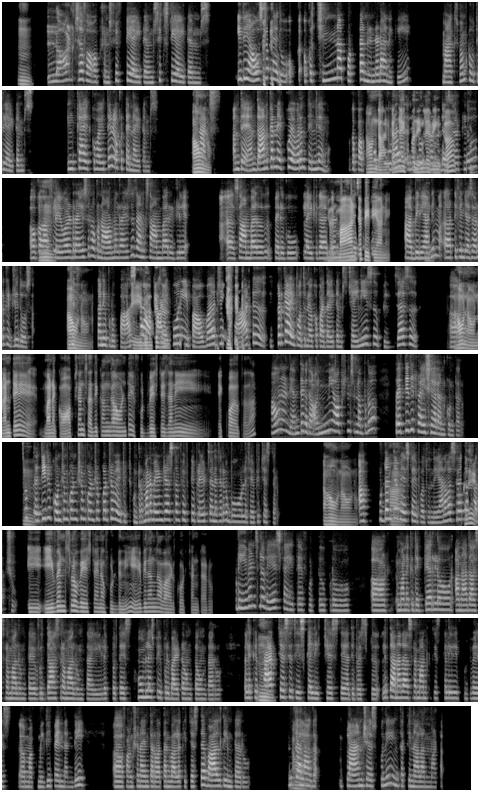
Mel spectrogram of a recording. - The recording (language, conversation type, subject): Telugu, podcast, ఆహార వృథాను తగ్గించడానికి ఇంట్లో సులభంగా పాటించగల మార్గాలు ఏమేమి?
- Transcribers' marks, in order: in English: "లాట్స్ ఆఫ్ ఆప్షన్స్ ఫిఫ్టీ ఐటెమ్స్, సిక్స్టీ ఐటెమ్స్"; giggle; in English: "మ్యాక్సిమం టూ, త్రీ ఐటెమ్స్"; in English: "టెన్ ఐటెమ్స్. స్నాక్స్"; other background noise; in English: "ఫ్లేవర్డ్ రైస్"; in English: "ఫుడ్"; in English: "నార్మల్ రైస్"; in English: "లైట్‌గా"; in English: "ఇనఫ్"; chuckle; in English: "ఐటెమ్స్"; in English: "ఆప్షన్స్"; in English: "ఫుడ్"; in English: "ఆప్షన్స్"; in English: "ట్రై"; in English: "సో"; in English: "ఫిఫ్టీ ప్లేట్స్"; in English: "ఈవెంట్స్‌లో"; in English: "ఫుడ్‌ని"; in English: "ఈవెంట్స్‌లో"; in English: "ఫుడ్"; in English: "హోమ్‌లెస్ పీపుల్"; in English: "ప్యాక్"; in English: "బెస్ట్"; in English: "ఫుడ్ వేస్ట్"; in English: "ప్లాన్"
